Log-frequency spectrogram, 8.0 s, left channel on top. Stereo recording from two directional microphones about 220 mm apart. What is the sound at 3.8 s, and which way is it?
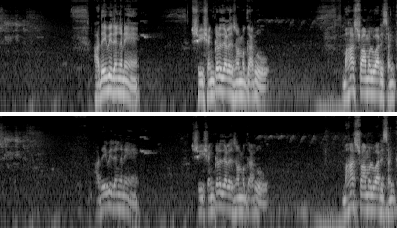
Speech, 40° left (ahead or behind).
